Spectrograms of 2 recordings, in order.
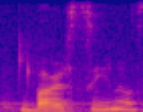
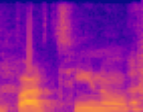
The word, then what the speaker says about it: Barcino: store might have seen we've had the barcino barceno see she's been coaching me i was calling this bartino for like four weeks and then she's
